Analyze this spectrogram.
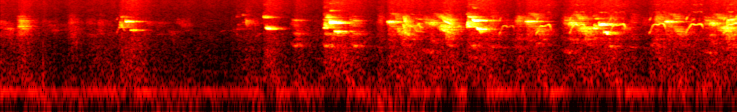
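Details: Bourke's parrot mother feeding a chick, caged setting: thin high chirps and short squeaky notes start sparse, then cluster into busy, irregular twittering over the last four seconds, with a steady low hum underneath.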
